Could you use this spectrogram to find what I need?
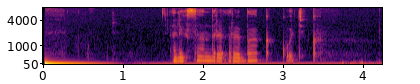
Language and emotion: Russian, neutral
